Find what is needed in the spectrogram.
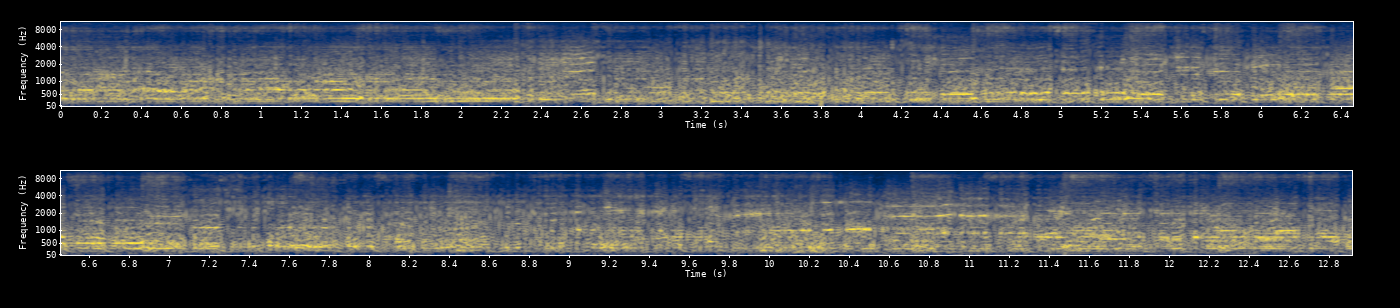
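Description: Live band playing loud, continuous music with guitars over a stage sound system, picked up from within the crowd.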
